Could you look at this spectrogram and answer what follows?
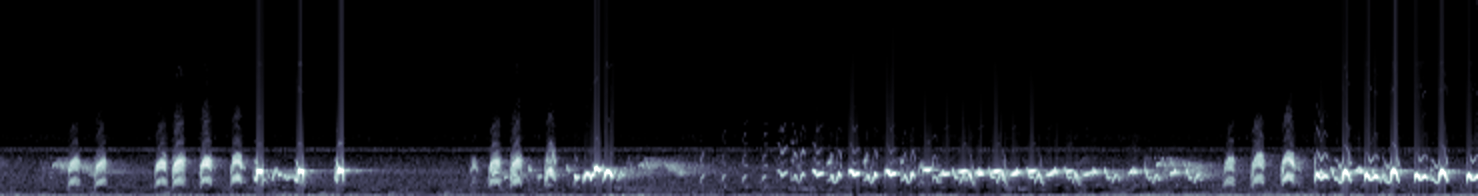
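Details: Sooty-headed bulbul chatter aimed at rousing other bulbuls: separated sharp chirps, a brief slurred warble, then a long rapid twittering run of bubbly notes, with a low hum and a soft thump.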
